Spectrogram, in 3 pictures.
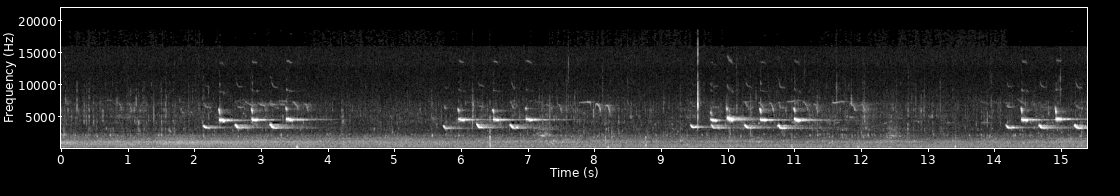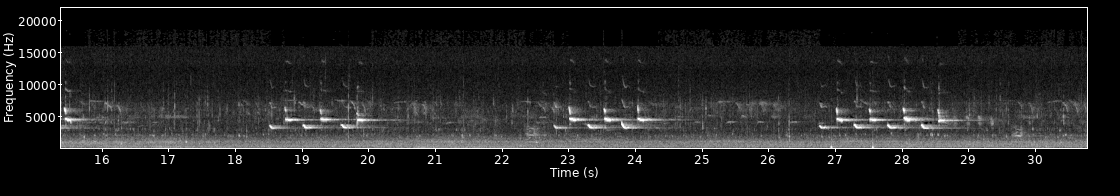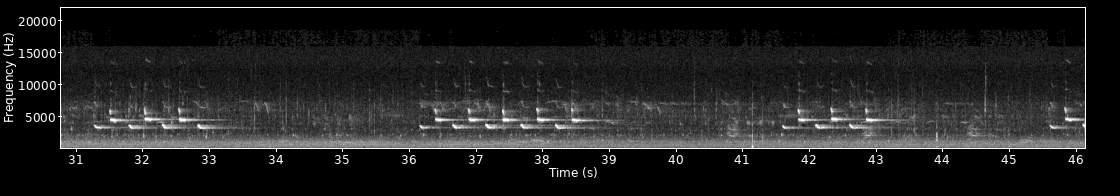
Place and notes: Siaudiniai, Lithuania, at river
some quitness at river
